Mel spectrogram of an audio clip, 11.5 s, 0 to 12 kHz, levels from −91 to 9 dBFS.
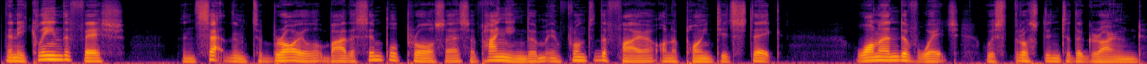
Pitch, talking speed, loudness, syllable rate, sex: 115 Hz, 185 wpm, -20 LUFS, 4.3 syllables/s, male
